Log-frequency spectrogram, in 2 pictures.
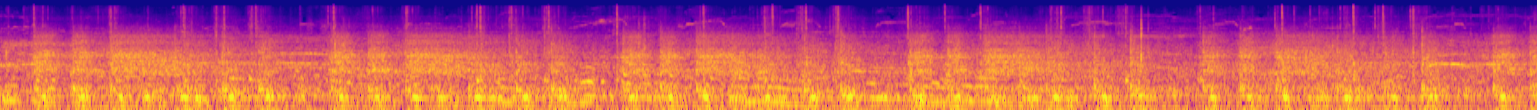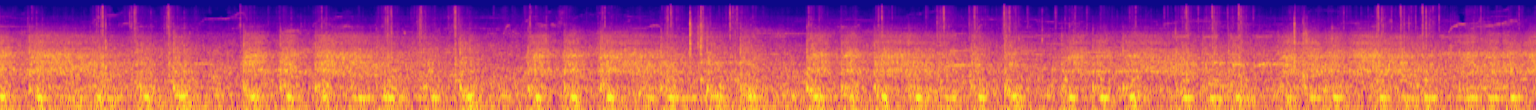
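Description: Japanese baseball cheering section performing for the batter: band music with fans chanting and clapping along in a fast, steady rhythm, continuous and loud.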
